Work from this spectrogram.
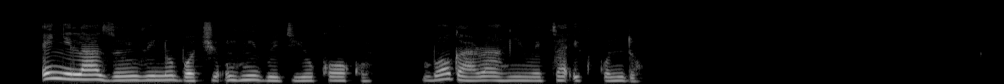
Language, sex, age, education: Igbo, female, 46-60, tertiary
